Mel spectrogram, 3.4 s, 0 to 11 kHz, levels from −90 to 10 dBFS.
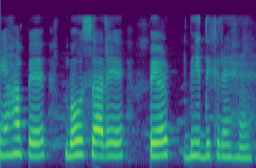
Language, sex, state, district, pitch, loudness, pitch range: Hindi, female, Jharkhand, Garhwa, 255 Hz, -15 LUFS, 250-265 Hz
